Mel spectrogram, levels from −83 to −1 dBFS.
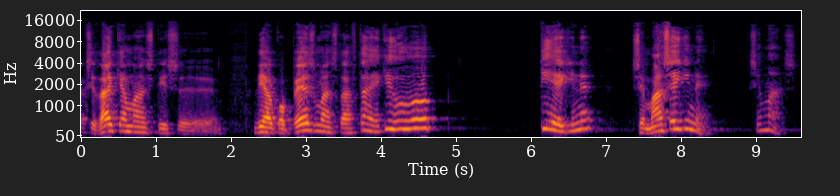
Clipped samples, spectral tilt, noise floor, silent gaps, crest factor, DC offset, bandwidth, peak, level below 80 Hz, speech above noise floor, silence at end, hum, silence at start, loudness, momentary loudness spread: under 0.1%; -3.5 dB/octave; -77 dBFS; none; 18 dB; under 0.1%; 15.5 kHz; -10 dBFS; -70 dBFS; 52 dB; 0.1 s; none; 0 s; -25 LUFS; 16 LU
